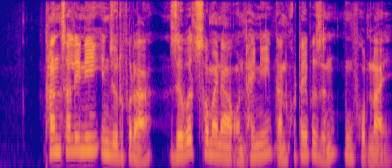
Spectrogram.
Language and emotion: Bodo, neutral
